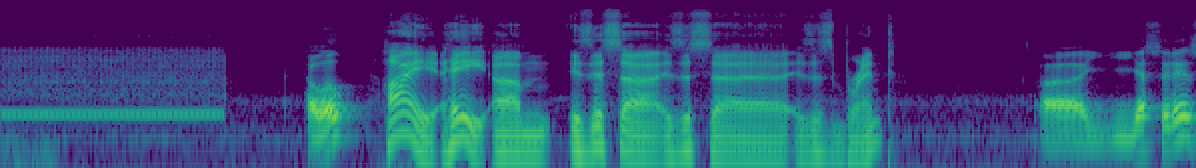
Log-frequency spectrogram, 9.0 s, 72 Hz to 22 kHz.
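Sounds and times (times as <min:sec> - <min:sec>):
electronic phone ringback tone on an outgoing call: 0:00.0 - 0:01.7
speech: 0:02.3 - 0:06.8, 0:08.5 - 0:08.9.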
